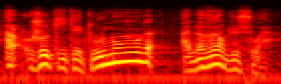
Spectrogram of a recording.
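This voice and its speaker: An actor playing a cocky, excitable male private detective in a 1960s French radio comedy serial, theatrical and comically hesitant as he recounts his case. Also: medium pitch, moderate pace, breathy edge. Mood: explanatory, boastful.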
